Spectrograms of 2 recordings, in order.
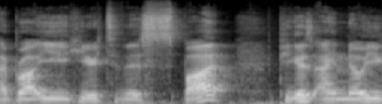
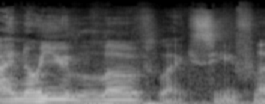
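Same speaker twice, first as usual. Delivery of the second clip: put-on creepy voice, lower and quieter; 4 semitones lower, 8 dB quieter than usual. Retelling how a date's line was said: imitating a creepy tone. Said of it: "he was saying it in that tone".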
